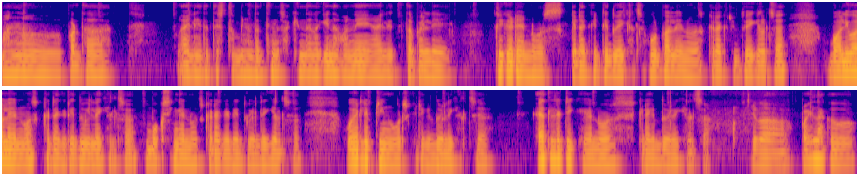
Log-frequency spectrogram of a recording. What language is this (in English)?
Nepali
